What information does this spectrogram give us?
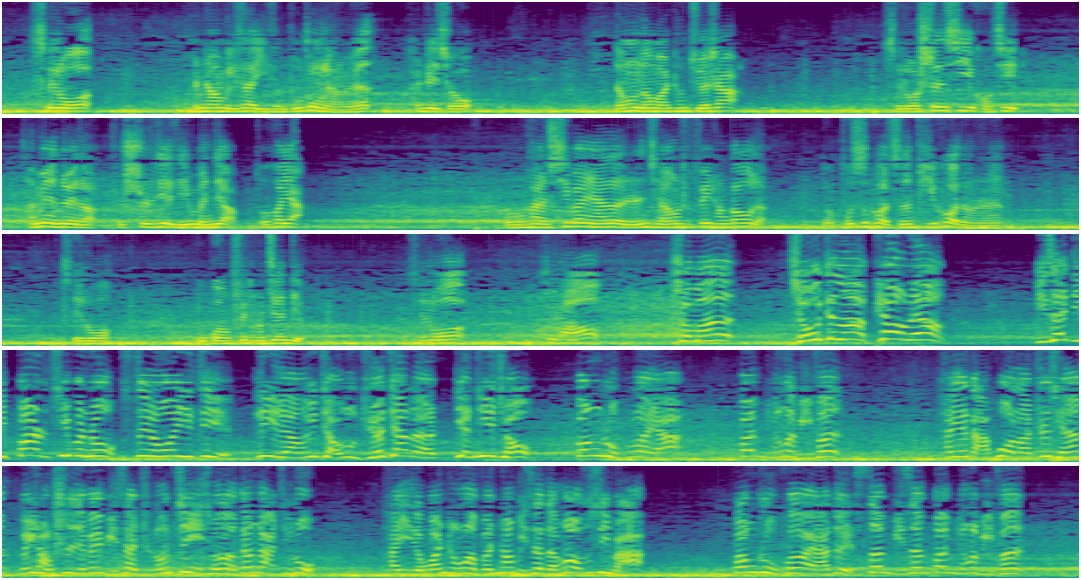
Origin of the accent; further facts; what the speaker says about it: Beijing, China; 大家好，我是来自北京光明小学四年级10班的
